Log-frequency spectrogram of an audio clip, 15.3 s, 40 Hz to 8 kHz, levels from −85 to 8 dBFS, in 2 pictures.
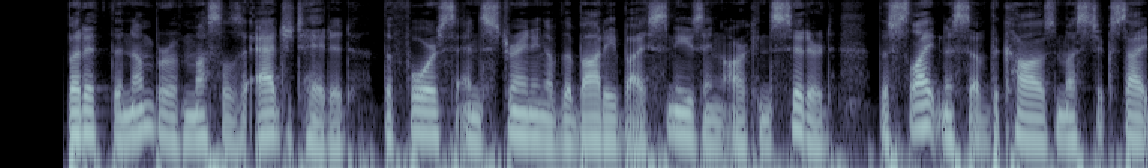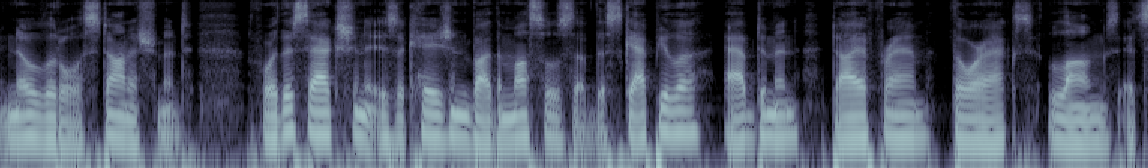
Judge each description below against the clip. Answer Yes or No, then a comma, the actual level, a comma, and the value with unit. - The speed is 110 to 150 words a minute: No, average, 170 wpm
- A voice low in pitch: Yes, low, 105 Hz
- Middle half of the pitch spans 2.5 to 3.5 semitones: Yes, average, 2.9 semitones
